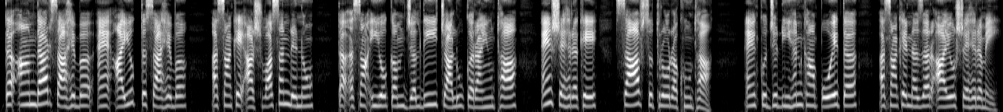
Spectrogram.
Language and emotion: Sindhi, neutral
